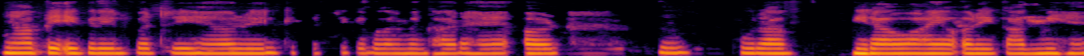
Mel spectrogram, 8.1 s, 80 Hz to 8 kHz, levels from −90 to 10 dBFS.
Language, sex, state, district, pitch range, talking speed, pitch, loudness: Hindi, female, Bihar, Kishanganj, 235-250 Hz, 185 wpm, 240 Hz, -18 LUFS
